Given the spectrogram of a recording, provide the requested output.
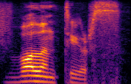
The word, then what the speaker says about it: volunteers: Volunteers. Okay, stress at the very end.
